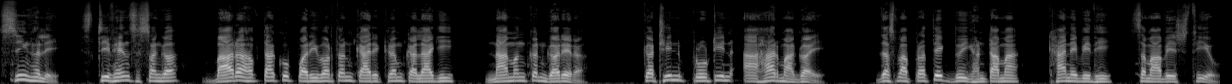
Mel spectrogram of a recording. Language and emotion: Nepali, neutral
